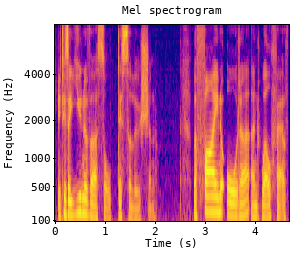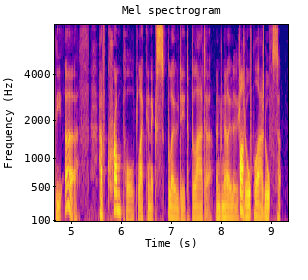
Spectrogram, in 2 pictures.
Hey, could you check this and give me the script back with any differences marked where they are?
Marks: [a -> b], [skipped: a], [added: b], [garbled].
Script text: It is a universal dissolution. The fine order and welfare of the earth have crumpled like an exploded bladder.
It is a universal dissolution. The fine order and welfare of the earth have crumpled like an exploded bladder. [garbled]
